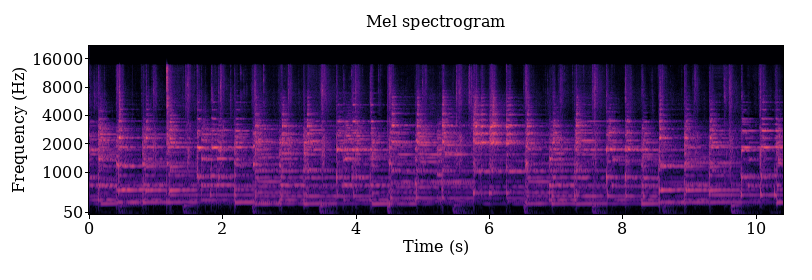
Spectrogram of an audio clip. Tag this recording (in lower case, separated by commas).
playing steelpan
